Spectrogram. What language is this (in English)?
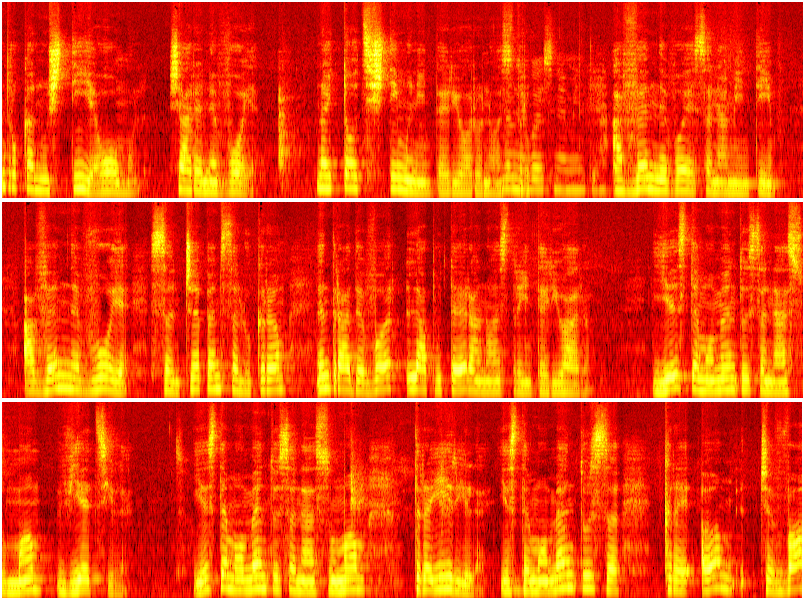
Romanian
